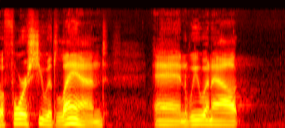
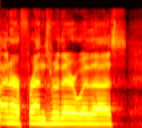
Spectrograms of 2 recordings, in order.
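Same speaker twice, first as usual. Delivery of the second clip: ordinary talk, nothing marked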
